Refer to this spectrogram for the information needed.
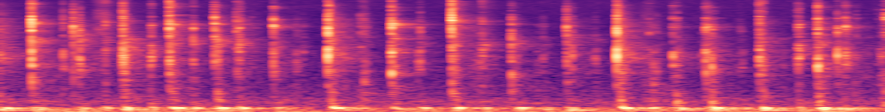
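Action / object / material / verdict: tap / plastic computer keyboard / plastic / none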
